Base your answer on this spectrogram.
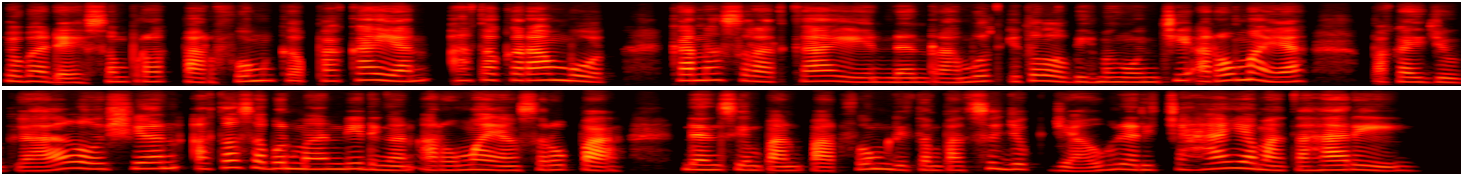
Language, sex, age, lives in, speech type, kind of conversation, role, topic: Indonesian, female, 35-39, Indonesia, read, expert-assistant, expert, Kenapa parfum yang saya pakai cepat hilang aromanya di tubuh, padahal sudah mengikuti tips penggunaannya? Apakah ada faktor gaya hidup atau kondisi tubuh yang mempengaruhi daya tahan parfum?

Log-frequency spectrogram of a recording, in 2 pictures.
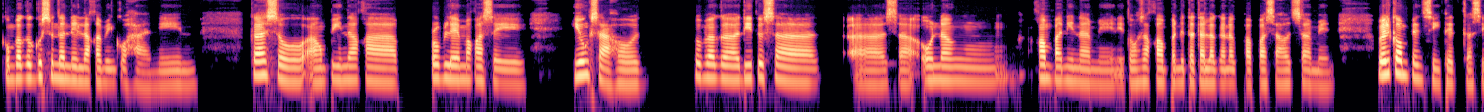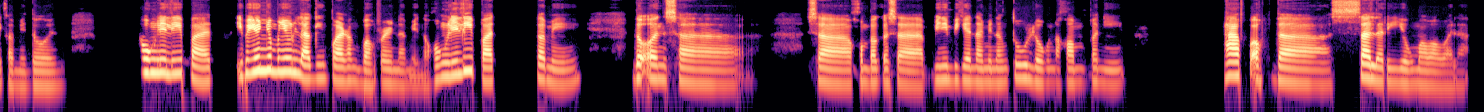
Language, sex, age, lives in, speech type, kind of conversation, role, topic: Filipino, female, 35-39, Philippines, conversation, advice, user, Paano ko haharapin ang takot na mawalan ng kontrol sa hinaharap?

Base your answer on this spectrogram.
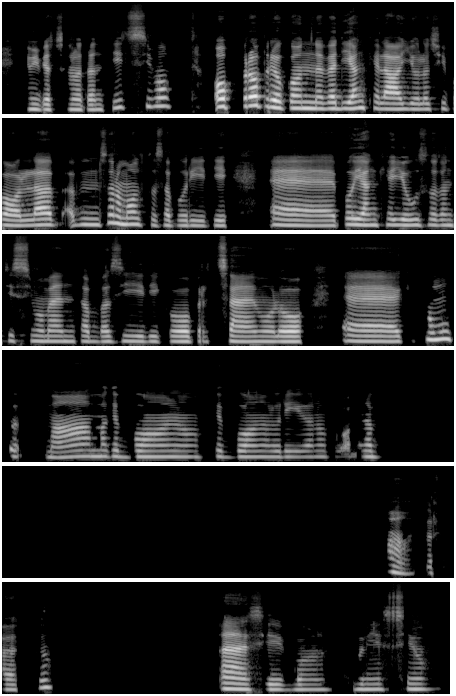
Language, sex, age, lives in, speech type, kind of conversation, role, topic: Italian, female, 35-39, Italy, conversation, unstructured, none, Ti preoccupa il futuro se non ti prendi cura del tuo corpo adesso?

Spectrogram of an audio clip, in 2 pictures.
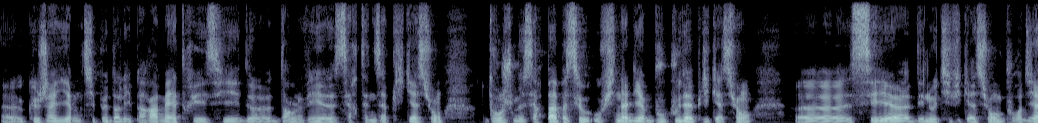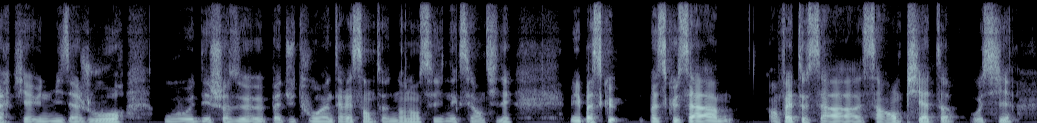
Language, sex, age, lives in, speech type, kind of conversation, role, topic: French, male, 30-34, France, conversation, advice, user, Comment gérer les distractions constantes du téléphone qui nuisent à ma productivité ?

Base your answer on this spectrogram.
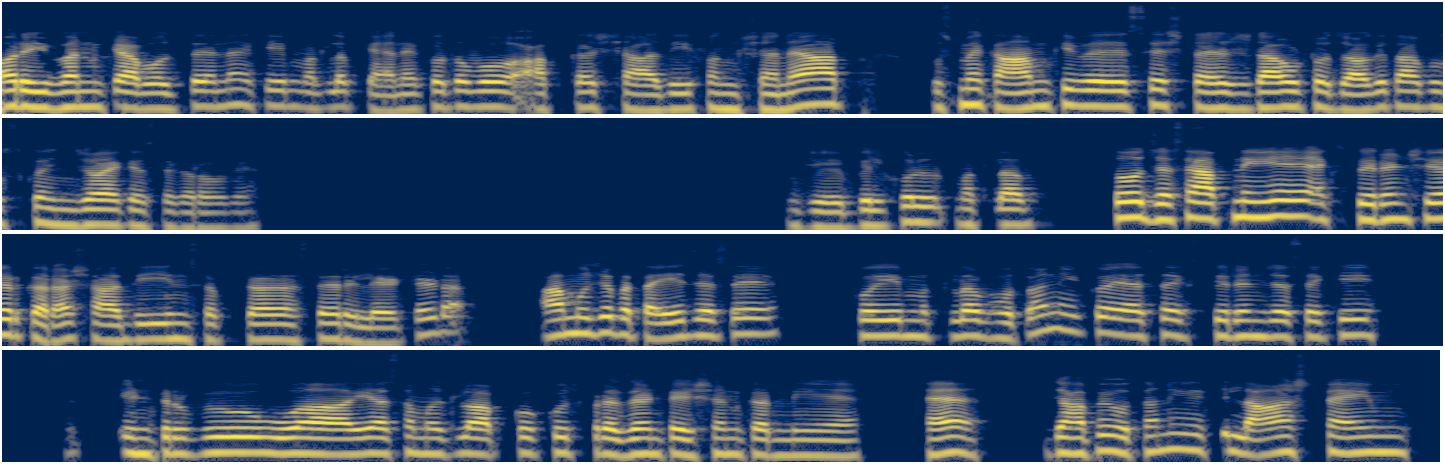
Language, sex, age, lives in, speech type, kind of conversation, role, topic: Hindi, male, 20-24, India, conversation, podcast, host, Stress ya pressure mein aap apna confidence kaise banaaye rakhte ho?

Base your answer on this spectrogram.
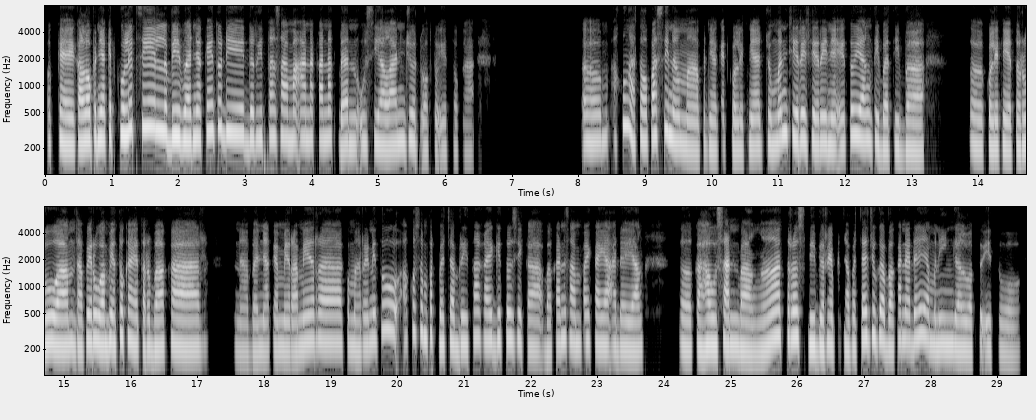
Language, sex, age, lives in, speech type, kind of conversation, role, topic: Indonesian, female, 25-29, Indonesia, conversation, podcast, guest, Apa pendapatmu tentang perubahan iklim dan dampaknya di daerah kita?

